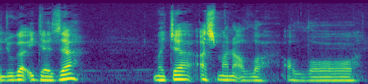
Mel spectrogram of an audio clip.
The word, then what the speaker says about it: Allah: Allah, cara bacanya dipanjangkan lafzul jalahnya.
